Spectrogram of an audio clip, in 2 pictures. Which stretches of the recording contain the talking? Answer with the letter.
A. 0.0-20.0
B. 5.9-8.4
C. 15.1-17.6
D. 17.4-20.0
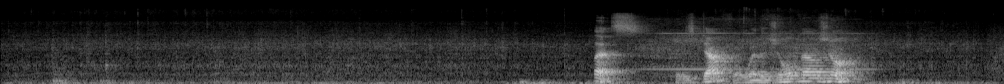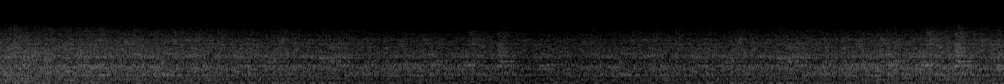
B.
